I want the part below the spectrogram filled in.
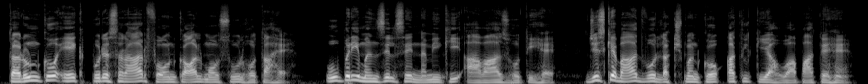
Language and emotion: Urdu, neutral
